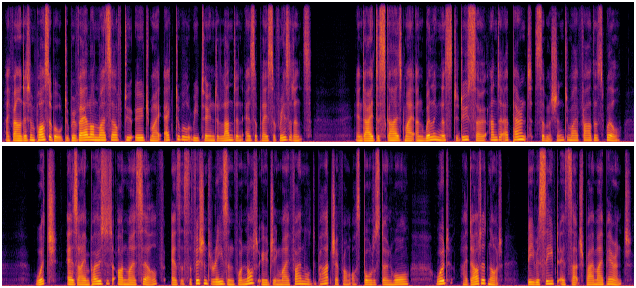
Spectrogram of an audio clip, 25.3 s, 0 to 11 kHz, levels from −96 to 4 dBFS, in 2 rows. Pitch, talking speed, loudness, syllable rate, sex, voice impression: 180 Hz, 155 wpm, -20 LUFS, 5.1 syllables/s, female, feminine, adult-like, calm, elegant, sweet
